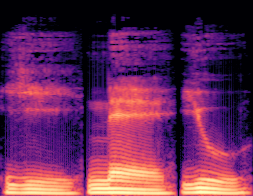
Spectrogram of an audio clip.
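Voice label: "yineyu", concatenated syllables; Affixing experiment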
